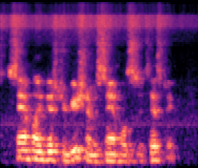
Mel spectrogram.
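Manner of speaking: fast, rushed rattle-off. A teacher shows how they like to say a statistics term, real fast. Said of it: "I love to say it real fast".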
